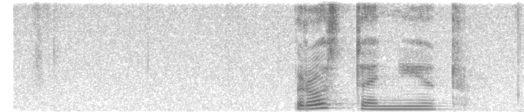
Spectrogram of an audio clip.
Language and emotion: Russian, sad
